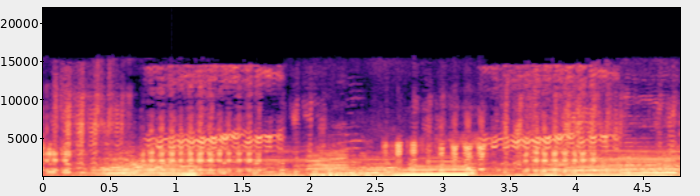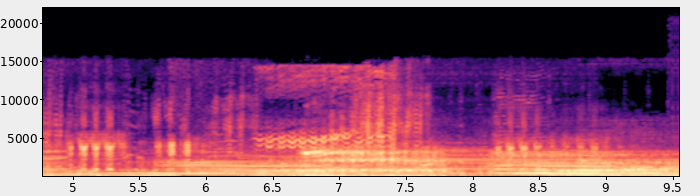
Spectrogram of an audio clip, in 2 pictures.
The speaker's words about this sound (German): Und am Abend, die Kühe und Ziegen sind auch sehr laut, da in der Schweiz sind nicht so laut.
